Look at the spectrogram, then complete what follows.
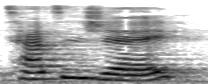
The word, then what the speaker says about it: Taittinger: So in case you were wondering, I am currently drinking the Taittinger Brut. This is based out of France. And that is actually how you say it.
